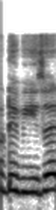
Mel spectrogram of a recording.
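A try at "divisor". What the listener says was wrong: डिवीजर नहीं, डिवाइजर,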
